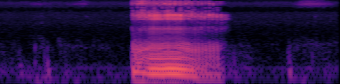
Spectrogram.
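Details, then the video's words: French Bulldog snoring indoors, said to sound like a human: a single loud, rough, low-pitched snore of about one second, framed by soft breathing noises before and after. "코골이가 사람 같애 ㅋㅋㅋ😂"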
